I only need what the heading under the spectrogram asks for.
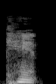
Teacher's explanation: Yes,这里不能弱读。后面呢,can't 这个字呢我们特的音会省略，然后尽量导致一个干脆停顿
